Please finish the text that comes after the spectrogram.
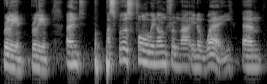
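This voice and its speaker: A man's voice: mid-range voice, measured pace. A man hosting a podcast interview, chatting casually and offering short, complimentary, encouraging reactions.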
